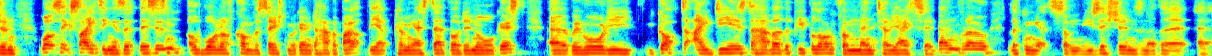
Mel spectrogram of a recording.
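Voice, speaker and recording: A man from Wales, hosting a breakfast radio show in casual, lively chat. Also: mid-range voice. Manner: chatty, lively questions with warm asides.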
